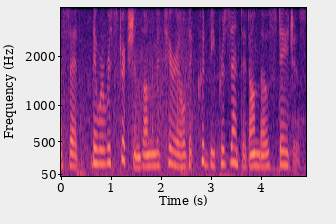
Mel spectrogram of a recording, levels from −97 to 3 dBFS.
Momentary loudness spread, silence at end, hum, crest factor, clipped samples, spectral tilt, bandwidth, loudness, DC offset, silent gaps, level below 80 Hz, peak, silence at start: 5 LU; 0 s; none; 16 dB; under 0.1%; -5 dB/octave; 4 kHz; -29 LUFS; 0.1%; none; -52 dBFS; -12 dBFS; 0 s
